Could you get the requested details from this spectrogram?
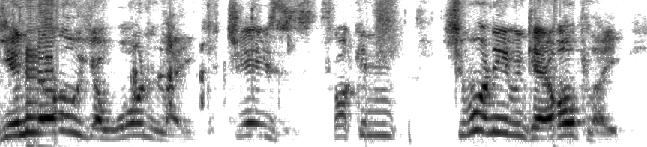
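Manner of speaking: put-on Irish accent. Joking about how Irish people talk, putting on an Irish accent. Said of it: "that's how you speak Irish".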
